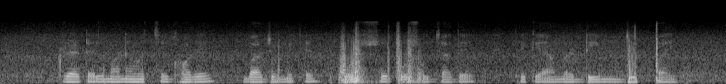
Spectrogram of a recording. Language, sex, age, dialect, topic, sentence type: Bengali, male, 18-24, Northern/Varendri, agriculture, statement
